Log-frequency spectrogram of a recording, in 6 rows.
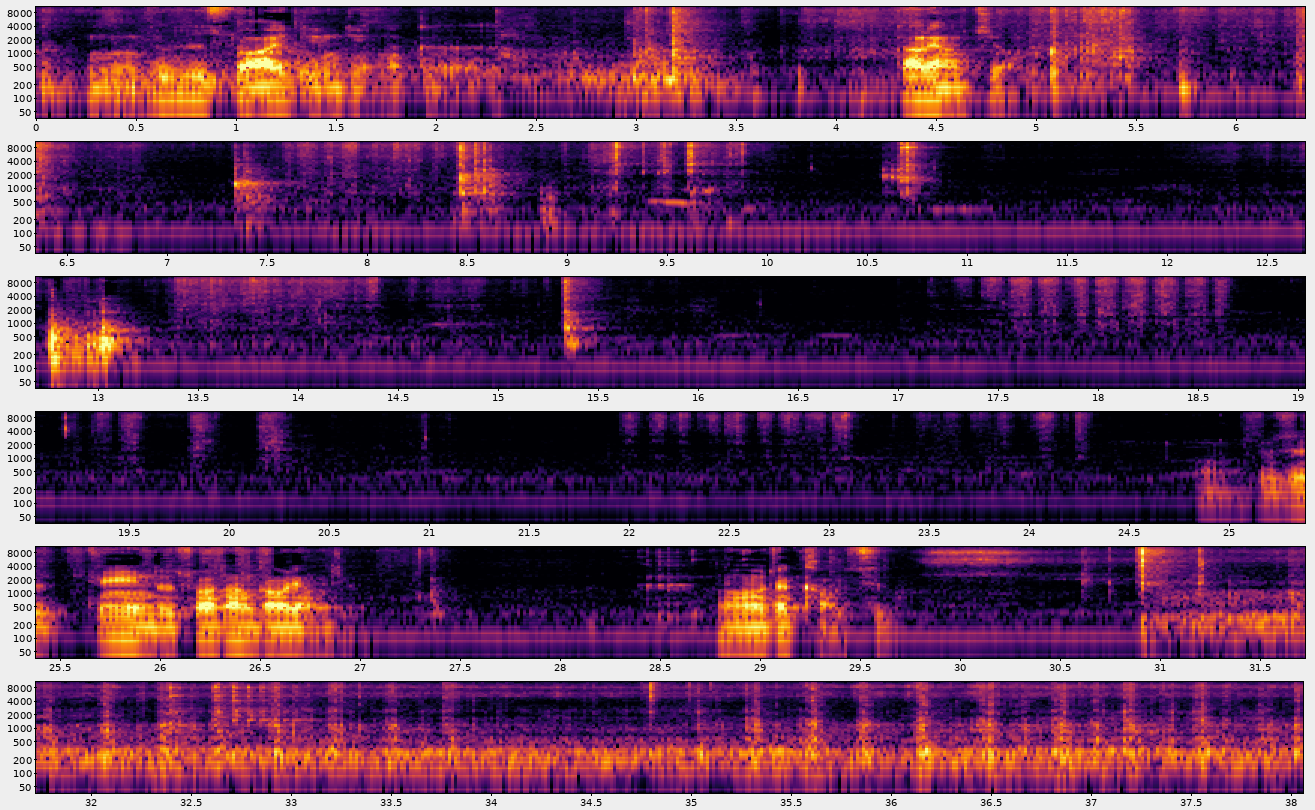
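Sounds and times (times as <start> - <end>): steady low hum: 0.0 - 38.0
brush stroking: 17.2 - 20.4, 21.9 - 24.4.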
